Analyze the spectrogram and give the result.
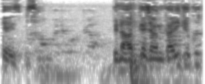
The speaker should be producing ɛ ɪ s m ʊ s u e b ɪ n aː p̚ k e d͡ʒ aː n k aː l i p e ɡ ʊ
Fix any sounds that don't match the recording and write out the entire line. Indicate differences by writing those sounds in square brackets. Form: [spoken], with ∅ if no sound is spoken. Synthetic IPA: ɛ ɪ s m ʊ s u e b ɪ n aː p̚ k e d͡ʒ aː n k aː [ɾ] i [k] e [k] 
